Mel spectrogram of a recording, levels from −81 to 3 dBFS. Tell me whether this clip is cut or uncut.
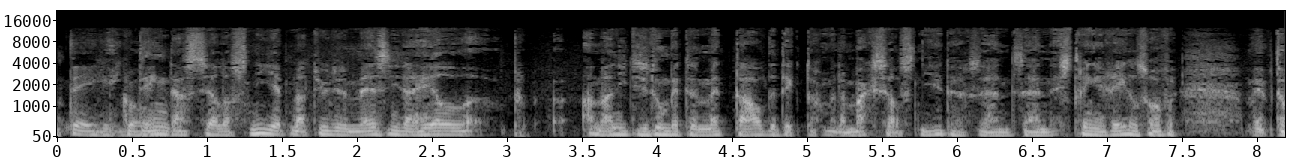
cut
